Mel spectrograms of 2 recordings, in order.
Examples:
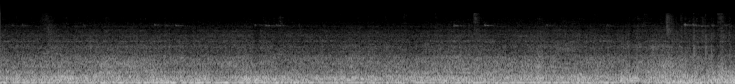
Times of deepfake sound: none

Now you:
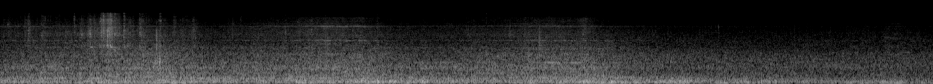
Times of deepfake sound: 0.0-0.5 (vocoder, BigVGAN v2); 1.6-9.3

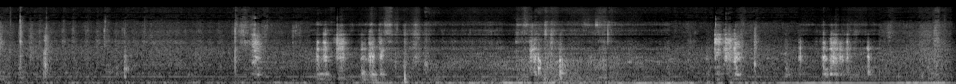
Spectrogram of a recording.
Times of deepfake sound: 3.1-6.7 (codec, SNAC); 8.0-8.8

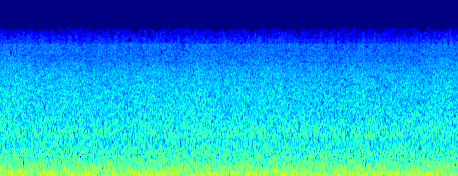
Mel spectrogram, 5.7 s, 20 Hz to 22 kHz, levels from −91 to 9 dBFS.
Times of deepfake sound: 1.1-4.0 (vocoder, Vocos)

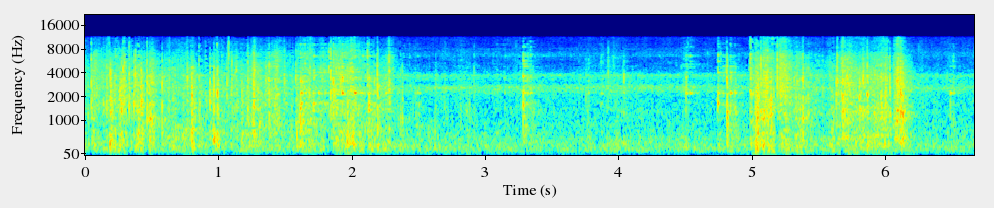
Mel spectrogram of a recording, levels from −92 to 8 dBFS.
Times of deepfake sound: 0.7-4.7 (vocoder, BigVGAN v2); 6.0-6.7

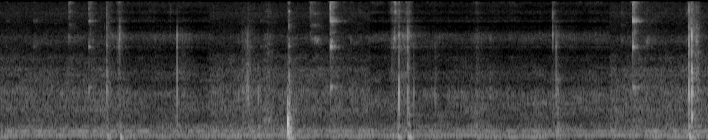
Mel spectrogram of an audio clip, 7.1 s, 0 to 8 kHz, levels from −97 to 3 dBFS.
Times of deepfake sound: 1.1-2.1 (codec, SNAC); 3.7-6.1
